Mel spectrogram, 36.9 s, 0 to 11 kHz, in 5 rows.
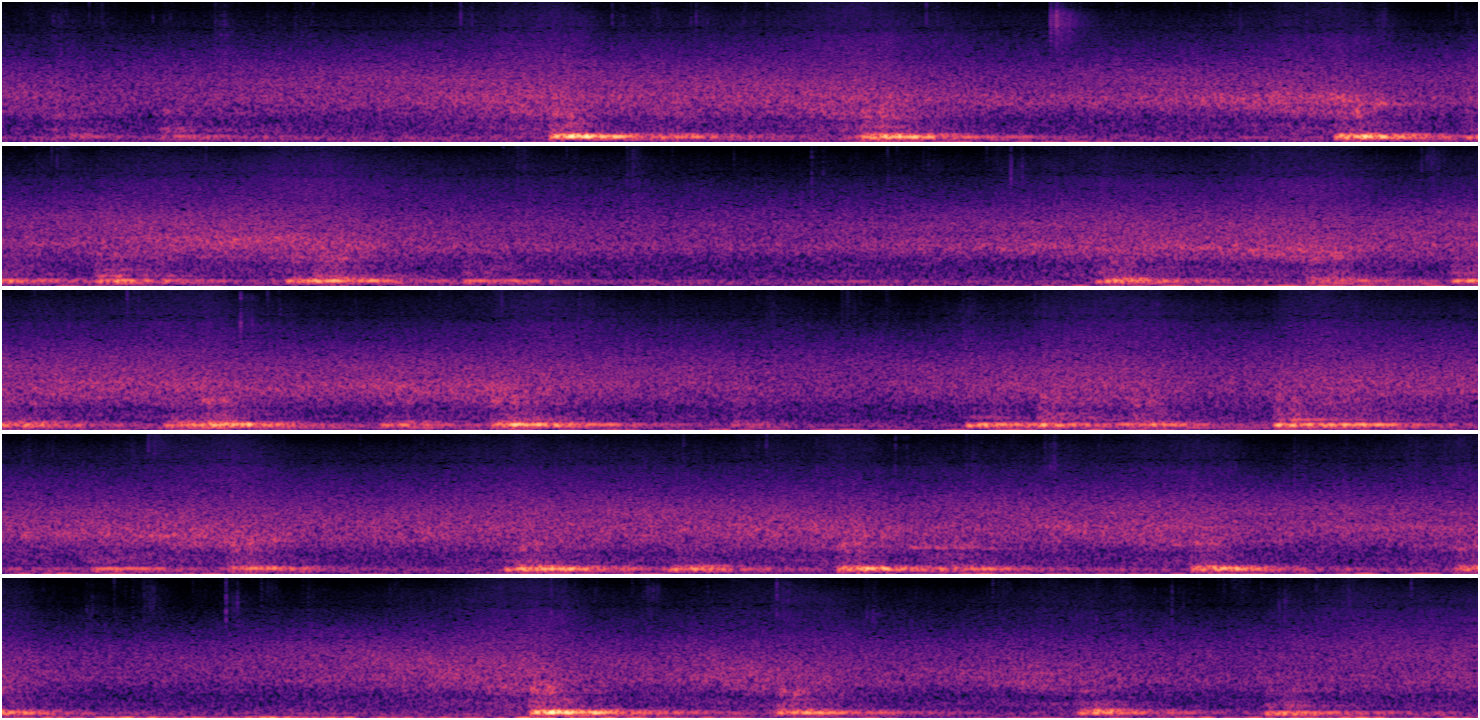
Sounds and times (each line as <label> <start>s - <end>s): Car 0.0s - 36.9s
Rain 0.0s - 36.9s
